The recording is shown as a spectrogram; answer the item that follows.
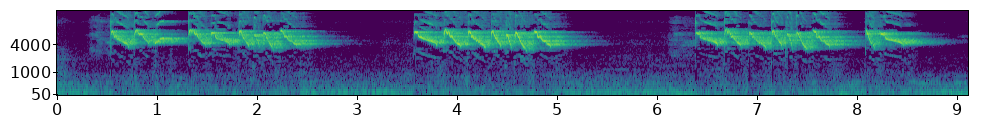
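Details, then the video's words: Lure song of a strongly singing white-eye meant to provoke a rival into answering and singing along: three separate bursts of quick, thin, high, falling whistles, each about two seconds long with clear silent gaps between. "PANCINGAN PLECI GACOR MANGGIL LAWAN PLECI BAHAN LANGSUNG RESPON DAN IKUT BUNYI"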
